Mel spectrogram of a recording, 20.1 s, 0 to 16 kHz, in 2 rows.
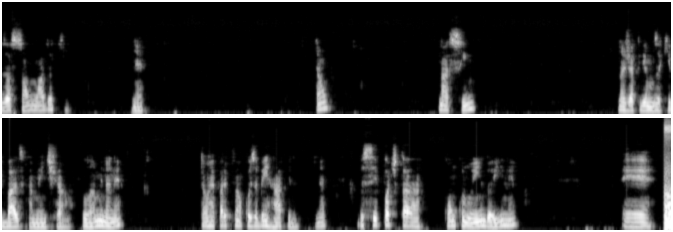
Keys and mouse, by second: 1.1 KP_1, 3.9 x, 12.4 KP_1, 15.9 middle click, 16.1-17.5 middle drag, 16.1 z, 17.9 middle click.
